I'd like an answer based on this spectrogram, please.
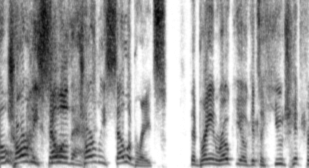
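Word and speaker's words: Rocchio: how we're related, but his name is Brian Roio is how he he pronounces it. He's a short stop. Charlie I didn't know. Charlie Charlie celebrates that Brian Rokio gets a huge hit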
